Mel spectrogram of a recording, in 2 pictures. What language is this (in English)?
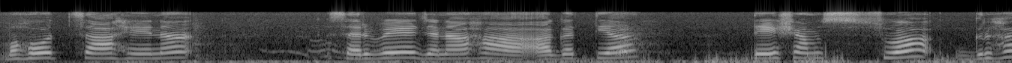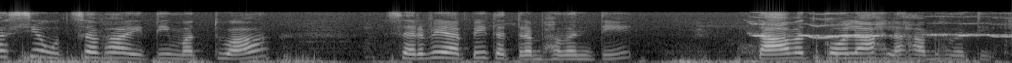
Sanskrit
